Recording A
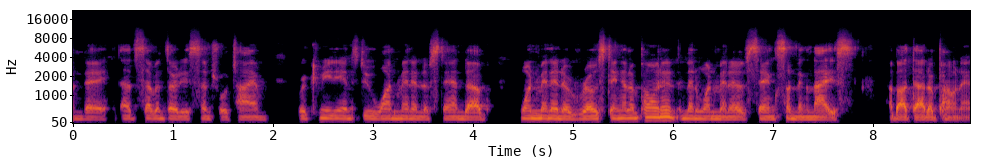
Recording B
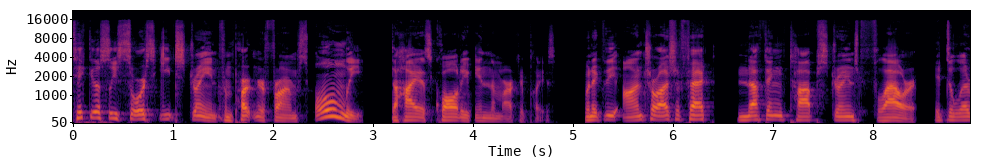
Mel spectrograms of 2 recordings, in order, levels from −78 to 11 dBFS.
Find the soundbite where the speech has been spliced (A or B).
B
